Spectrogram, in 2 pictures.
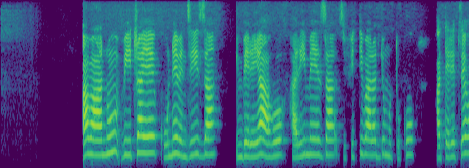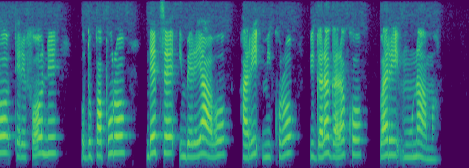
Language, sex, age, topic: Kinyarwanda, female, 18-24, government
